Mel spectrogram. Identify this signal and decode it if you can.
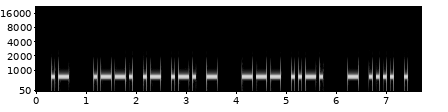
Morse code, heard as a keyed tone, about 17 wpm, 700 Hz. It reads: A PART OF THE
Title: Sets of 4 Words 17wpm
